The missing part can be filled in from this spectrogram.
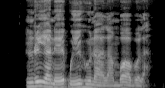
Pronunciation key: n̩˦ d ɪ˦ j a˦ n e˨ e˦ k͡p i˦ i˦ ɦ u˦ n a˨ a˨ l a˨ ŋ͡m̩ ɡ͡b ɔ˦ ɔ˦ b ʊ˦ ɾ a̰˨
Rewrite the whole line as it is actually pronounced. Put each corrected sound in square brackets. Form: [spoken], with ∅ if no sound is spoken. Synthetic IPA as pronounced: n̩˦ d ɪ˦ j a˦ n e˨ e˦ k͡p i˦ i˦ ɦ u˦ n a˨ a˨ l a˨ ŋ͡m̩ ɡ͡b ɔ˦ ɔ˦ b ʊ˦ [l] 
